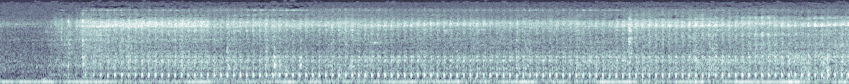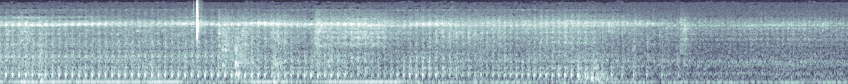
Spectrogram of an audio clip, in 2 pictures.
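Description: Garbage truck's engine and hydraulics working at the curb: a steady rumble with a fast, even pulsing and a thin high whine that set in about a second in and die away shortly before the end. One sharp click comes about two-thirds of the way through.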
